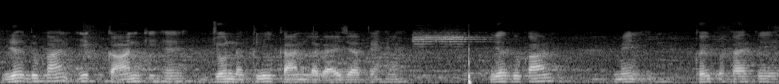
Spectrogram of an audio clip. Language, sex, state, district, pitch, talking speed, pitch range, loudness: Hindi, male, Bihar, Kaimur, 125 Hz, 140 wpm, 120-140 Hz, -19 LUFS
